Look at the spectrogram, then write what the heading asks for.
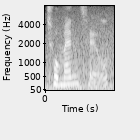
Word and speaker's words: tormentil: And the reason it's called tormentil, if you actually spell it out, it's torment ill.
